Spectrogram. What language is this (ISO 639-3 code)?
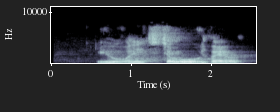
kab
